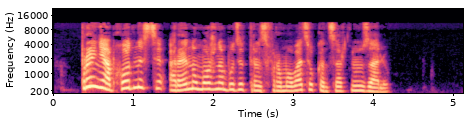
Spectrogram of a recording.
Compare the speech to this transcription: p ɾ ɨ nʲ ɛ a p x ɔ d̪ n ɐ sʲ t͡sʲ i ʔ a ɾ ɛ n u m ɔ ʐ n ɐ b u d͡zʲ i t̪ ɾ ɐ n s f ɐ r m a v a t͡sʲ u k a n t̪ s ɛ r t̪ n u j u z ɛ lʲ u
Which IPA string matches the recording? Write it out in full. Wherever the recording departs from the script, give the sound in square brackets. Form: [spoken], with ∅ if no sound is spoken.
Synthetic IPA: p ɾ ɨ nʲ ɛ a p x ɔ d̪ n ɐ sʲ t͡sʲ i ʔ a ɾ ɛ n u m ɔ ʐ n ɐ b u d͡zʲ [ɛ] t̪ ɾ ɐ n s f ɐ r m a v a t͡sʲ u k a n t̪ s ɛ r t̪ n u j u z [a] lʲ u

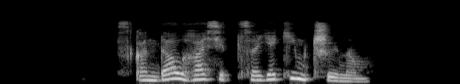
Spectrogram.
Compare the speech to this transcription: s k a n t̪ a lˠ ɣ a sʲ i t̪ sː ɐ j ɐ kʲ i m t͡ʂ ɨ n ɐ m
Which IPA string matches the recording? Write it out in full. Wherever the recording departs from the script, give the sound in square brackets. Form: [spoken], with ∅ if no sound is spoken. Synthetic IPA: s k a n [d̪] a lˠ ɣ a sʲ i t̪ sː ɐ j [a] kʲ i m t͡ʂ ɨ n ɐ m

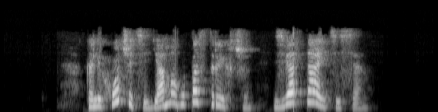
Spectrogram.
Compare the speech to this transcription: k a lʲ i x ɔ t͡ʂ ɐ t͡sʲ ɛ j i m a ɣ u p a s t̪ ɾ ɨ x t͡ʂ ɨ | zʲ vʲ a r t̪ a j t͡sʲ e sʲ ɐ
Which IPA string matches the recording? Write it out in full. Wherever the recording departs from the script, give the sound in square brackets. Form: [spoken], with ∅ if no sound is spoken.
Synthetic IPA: k a lʲ i x ɔ t͡ʂ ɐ t͡sʲ ɛ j [a] m a ɣ u p a s t̪ ɾ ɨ x t͡ʂ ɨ | zʲ vʲ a r t̪ a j t͡sʲ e sʲ ɐ

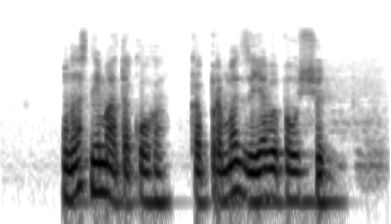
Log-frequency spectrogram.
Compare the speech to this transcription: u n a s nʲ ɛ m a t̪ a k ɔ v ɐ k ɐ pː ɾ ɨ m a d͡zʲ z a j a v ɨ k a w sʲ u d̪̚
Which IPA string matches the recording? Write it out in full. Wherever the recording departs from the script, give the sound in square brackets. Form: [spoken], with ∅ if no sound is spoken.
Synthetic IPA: u n a s nʲ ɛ m a t̪ a k ɔ [ɣ] ɐ k ɐ pː ɾ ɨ m a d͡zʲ z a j a v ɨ [p] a w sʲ u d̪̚

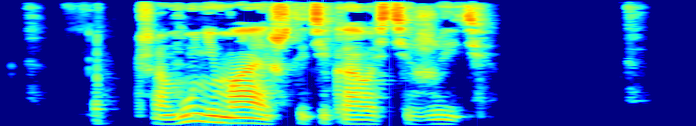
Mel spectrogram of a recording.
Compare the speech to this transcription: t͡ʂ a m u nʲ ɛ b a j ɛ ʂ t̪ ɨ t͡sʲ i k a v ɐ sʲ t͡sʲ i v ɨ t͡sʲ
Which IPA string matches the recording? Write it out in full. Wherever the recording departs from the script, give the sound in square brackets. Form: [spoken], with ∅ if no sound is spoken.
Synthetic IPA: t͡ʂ a m u nʲ ɛ [m] a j ɛ ʂ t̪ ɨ t͡sʲ i k a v ɐ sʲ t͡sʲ i [ʐ] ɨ t͡sʲ

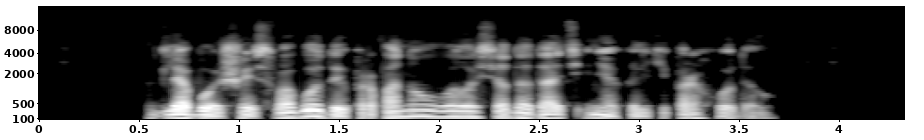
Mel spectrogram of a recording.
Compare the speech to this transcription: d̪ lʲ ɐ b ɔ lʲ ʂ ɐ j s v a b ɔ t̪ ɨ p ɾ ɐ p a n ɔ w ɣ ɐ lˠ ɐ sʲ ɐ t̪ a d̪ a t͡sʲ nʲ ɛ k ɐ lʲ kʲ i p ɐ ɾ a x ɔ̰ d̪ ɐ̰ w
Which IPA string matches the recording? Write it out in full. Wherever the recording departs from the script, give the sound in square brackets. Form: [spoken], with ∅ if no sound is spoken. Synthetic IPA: d̪ lʲ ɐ b ɔ lʲ ʂ ɐ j s v a b ɔ [d̪] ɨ p ɾ ɐ p a n ɔ w [v] ɐ lˠ ɐ sʲ ɐ [d̪] a d̪ a t͡sʲ nʲ ɛ k ɐ lʲ kʲ i p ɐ ɾ a x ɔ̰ d̪ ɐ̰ w

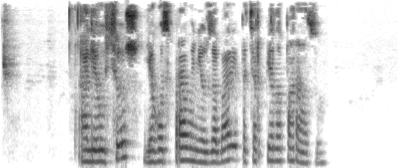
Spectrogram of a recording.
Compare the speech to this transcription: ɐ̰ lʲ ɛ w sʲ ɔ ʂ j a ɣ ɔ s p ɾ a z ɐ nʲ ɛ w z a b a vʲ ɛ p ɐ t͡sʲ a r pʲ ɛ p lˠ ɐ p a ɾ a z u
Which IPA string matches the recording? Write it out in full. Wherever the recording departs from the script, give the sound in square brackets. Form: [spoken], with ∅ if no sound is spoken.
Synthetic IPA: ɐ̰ lʲ ɛ w sʲ ɔ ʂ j a ɣ ɔ s p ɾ a [v] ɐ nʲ ɛ w z a b a vʲ ɛ p ɐ t͡sʲ a r pʲ ɛ [∅] lˠ ɐ p a ɾ a z u

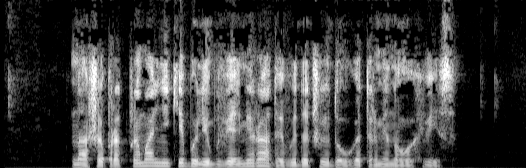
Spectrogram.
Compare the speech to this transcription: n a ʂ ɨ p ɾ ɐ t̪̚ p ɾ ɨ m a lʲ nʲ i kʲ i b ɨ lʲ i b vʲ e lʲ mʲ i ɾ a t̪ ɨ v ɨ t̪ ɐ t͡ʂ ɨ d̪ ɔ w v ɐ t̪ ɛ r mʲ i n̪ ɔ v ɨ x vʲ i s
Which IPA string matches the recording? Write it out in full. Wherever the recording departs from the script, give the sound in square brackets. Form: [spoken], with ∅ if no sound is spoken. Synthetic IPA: n a ʂ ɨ p ɾ ɐ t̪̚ p ɾ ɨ m a lʲ nʲ i kʲ i b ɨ lʲ i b vʲ e lʲ mʲ i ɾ a [d̪] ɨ v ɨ [d̪] ɐ t͡ʂ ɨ d̪ ɔ w [ɣ] ɐ t̪ ɛ r mʲ i n̪ ɔ v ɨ x vʲ i s

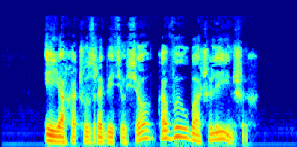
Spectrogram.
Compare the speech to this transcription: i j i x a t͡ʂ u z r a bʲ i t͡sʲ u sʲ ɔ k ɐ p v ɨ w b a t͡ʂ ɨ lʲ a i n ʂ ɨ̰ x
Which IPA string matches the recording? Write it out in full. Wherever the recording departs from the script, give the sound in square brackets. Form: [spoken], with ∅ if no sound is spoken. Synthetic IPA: i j [a] x a t͡ʂ u z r a bʲ i t͡sʲ u sʲ ɔ k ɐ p v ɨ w b a t͡ʂ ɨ lʲ [i] i n ʂ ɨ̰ x

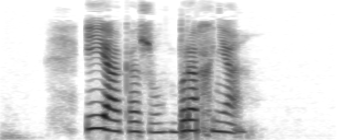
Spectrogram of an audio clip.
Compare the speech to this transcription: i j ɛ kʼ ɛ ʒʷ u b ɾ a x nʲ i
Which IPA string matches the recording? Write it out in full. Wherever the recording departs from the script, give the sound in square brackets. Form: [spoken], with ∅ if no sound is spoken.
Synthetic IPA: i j [a] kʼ [a] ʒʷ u b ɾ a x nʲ [a]

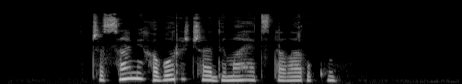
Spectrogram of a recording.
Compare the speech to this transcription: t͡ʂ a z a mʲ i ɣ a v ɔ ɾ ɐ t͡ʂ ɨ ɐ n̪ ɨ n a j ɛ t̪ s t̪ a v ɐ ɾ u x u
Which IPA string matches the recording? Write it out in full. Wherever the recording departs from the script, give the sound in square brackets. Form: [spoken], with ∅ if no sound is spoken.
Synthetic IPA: t͡ʂ a [s] a mʲ i ɣ a v ɔ ɾ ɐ t͡ʂ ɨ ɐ [d̪] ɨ [m] a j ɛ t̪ s t̪ a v [a] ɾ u [k] u

